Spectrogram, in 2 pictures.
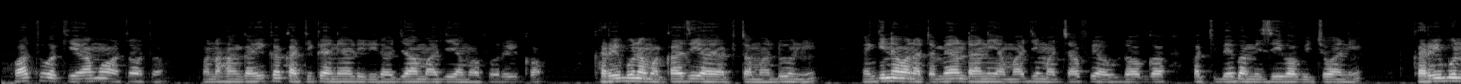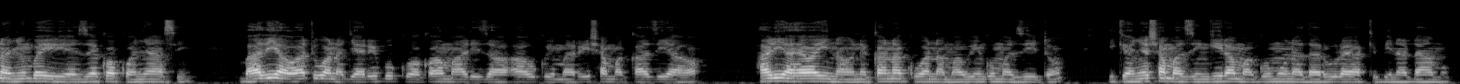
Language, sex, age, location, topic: Swahili, male, 18-24, Kisii, health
